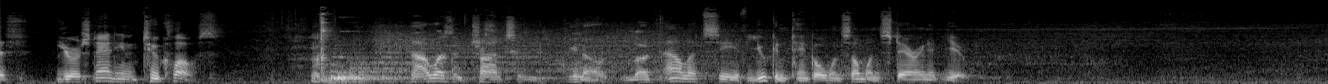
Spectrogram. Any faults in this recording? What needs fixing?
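Nothing to fix: no faults are audible anywhere in the audio.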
